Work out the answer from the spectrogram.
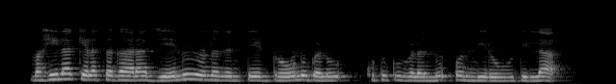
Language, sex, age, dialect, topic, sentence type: Kannada, female, 31-35, Coastal/Dakshin, agriculture, statement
